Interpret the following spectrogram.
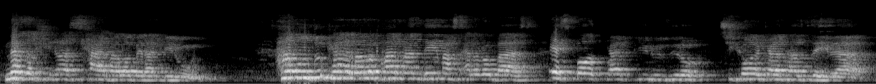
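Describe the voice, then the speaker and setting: A man's voice: very high-pitched, darkish tone. A man preaching a mourning sermon with chanted verse, impassioned and declaiming, his voice rising to cries. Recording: very echoey hall, voice far from mic.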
